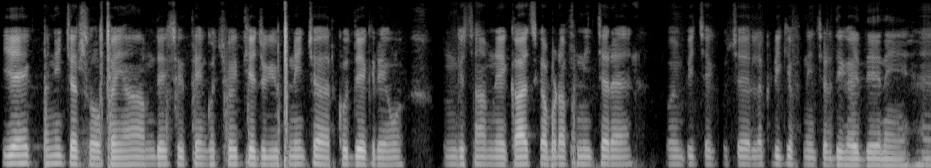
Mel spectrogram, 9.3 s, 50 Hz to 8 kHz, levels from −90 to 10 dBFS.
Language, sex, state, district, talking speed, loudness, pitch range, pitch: Hindi, male, Rajasthan, Bikaner, 245 wpm, -23 LUFS, 120-130 Hz, 125 Hz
